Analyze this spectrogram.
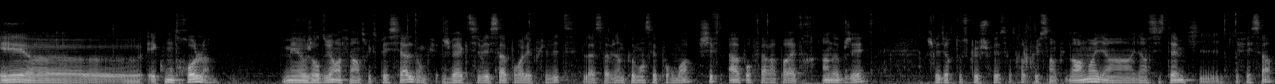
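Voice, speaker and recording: A man's very deep, low voice with a dark, mellow tone, ordinary pitch variation and a fairly quick pace. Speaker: 3D modeling tutorial maker. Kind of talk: tutorial. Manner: halting, many fillers.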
